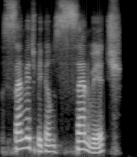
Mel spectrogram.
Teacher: the first D disappears in between two consonants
